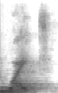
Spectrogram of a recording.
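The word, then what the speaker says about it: Whyte: and um just just the Divine and David White that man it's spelled w-h-y-t-e he's Welsh so to listen to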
